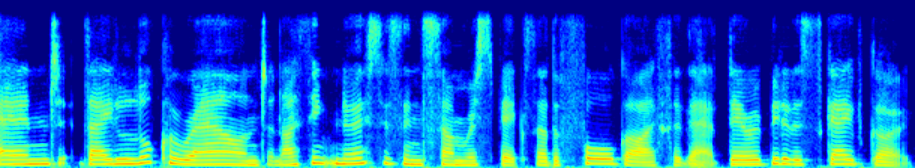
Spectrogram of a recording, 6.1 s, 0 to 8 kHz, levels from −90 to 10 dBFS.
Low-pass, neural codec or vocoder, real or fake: 7.2 kHz; codec, 16 kHz, 4 kbps, FunCodec, trained on LibriTTS, 50 frames a second; fake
